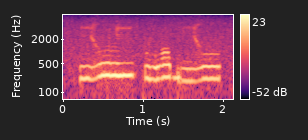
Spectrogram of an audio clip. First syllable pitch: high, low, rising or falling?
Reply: low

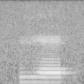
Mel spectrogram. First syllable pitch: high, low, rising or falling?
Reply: high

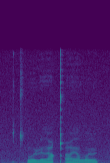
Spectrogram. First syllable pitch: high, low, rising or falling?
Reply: falling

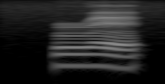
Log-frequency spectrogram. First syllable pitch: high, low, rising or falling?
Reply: low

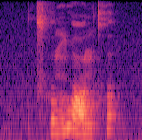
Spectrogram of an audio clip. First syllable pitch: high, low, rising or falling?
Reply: rising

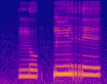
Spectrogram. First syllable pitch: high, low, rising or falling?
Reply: low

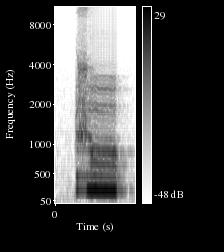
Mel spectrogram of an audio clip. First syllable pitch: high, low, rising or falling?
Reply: high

